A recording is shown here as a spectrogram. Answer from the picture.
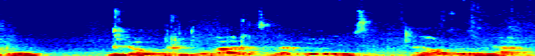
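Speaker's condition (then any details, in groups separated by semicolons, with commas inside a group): Cerebral palsy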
